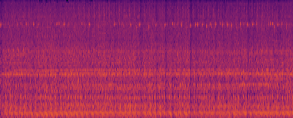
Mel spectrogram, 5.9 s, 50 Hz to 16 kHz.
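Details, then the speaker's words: 1997 Lexus SC400 (1UZ V8) barn find, recorded at tailpipe: rough uneven idle, about two stumbles a second under steady drone; misfire with no check engine light, full tune-up needed, cause not confirmed. "this is what happens bring them to the tailpipe so they can hear the misfire that's what happens when you get a car with one of the original owners"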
